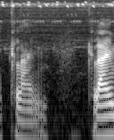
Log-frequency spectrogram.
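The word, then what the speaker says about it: climb: रहा है कि नहीं बी के तुरंत बाद अगर आपके बी से पहले एम मिल जाए या बी के बाद टी मिल जाए तो बी साइलेंट हो जाता है तो बी हमारा क्या होता है साइलेंट लेटर तो यहां पर देखिए बी के जस्ट बी के जस्ट पहले एम है ना तो बी आपका साइलेंट हो जाएगा जब बी साइलेंट इसको क्या पढ़ेंगे सी एल आई आई एम को पढ़ेंगे क्लाइम क्लाइम मींस चढ़ना क्लाइम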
